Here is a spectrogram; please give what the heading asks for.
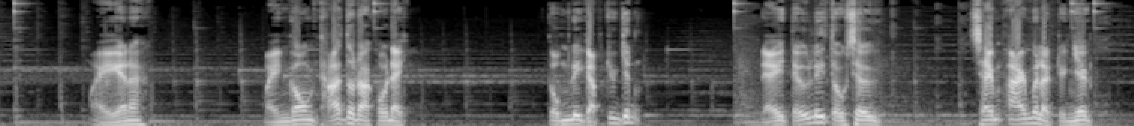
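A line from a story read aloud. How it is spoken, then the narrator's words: Angry shout. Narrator (Vietnamese): Anh quát lên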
